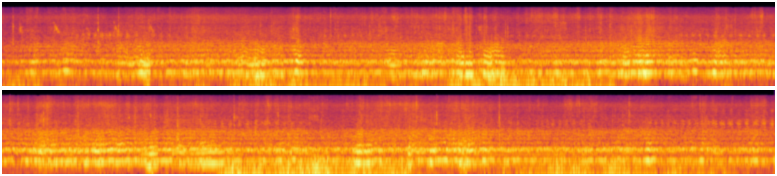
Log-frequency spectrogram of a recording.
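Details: Colony hum from honey bees tending their egg-laying queen in the hive, workers guarding and feeding her; continuous buzzing drone with steady layered tones, small rises in loudness, and soft rustling beneath.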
